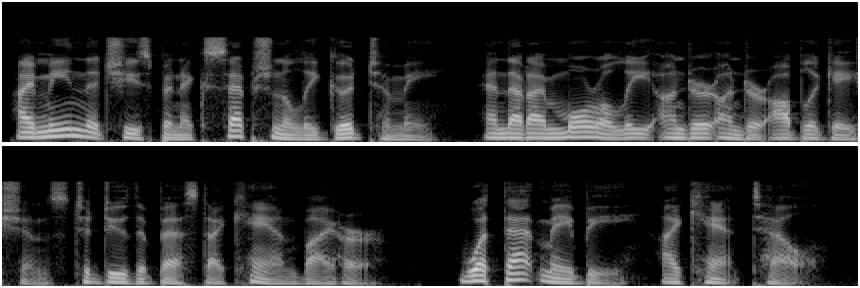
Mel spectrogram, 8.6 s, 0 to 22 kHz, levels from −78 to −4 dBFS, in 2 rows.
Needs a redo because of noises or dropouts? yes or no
no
